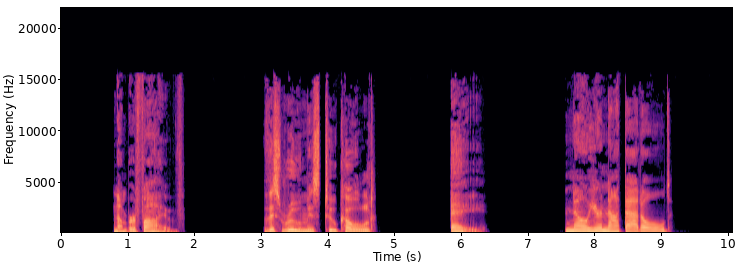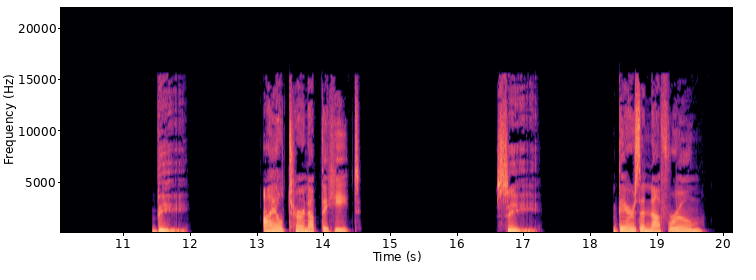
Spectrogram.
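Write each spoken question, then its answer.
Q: This room is too cold.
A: B: I'll turn up the heat.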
